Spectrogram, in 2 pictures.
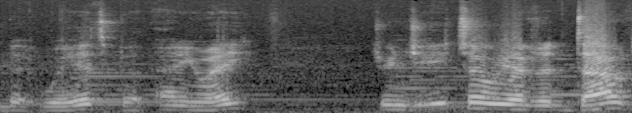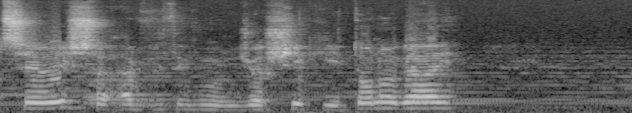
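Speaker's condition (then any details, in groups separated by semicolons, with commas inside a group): No condition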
